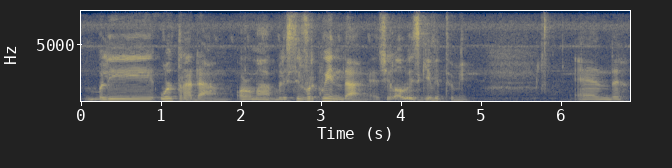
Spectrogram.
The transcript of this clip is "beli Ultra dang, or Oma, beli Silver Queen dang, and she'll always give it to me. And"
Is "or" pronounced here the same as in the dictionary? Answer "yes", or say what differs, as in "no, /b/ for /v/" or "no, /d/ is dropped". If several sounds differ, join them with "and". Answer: no, /l/ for /ɹ/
